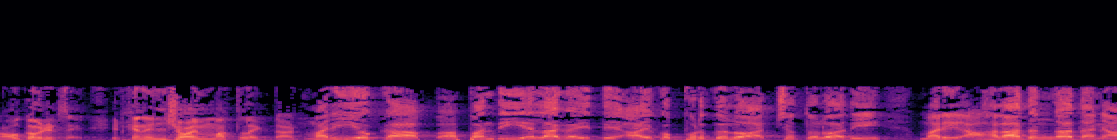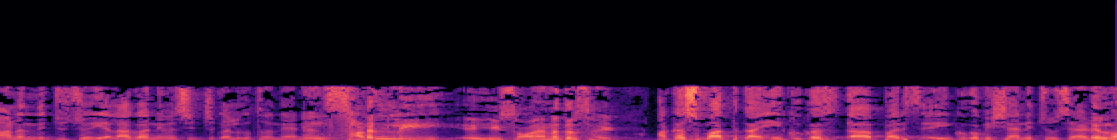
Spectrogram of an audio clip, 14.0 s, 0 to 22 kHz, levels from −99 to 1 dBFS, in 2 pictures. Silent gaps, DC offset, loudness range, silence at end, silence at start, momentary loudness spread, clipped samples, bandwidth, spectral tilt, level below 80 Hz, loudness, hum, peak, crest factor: none; under 0.1%; 3 LU; 0 s; 0 s; 10 LU; under 0.1%; 8.8 kHz; -2.5 dB/octave; -60 dBFS; -31 LUFS; none; -8 dBFS; 24 dB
